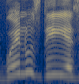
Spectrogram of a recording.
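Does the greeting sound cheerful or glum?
cheerful. It is said warmly, with a smiling voice. The greeting is friendly and polite. The speaker calls it right. "a pessoa chega para você"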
